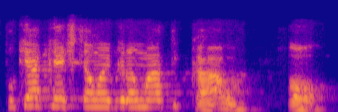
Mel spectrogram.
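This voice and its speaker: High-voiced teacher talking through exam answers. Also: male voice, big pitch swings, normal speed, sharp tone, muffled recording. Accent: Brazilian Portuguese. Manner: conversational, many "né" and "ó" fillers. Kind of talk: explaining exam questions.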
